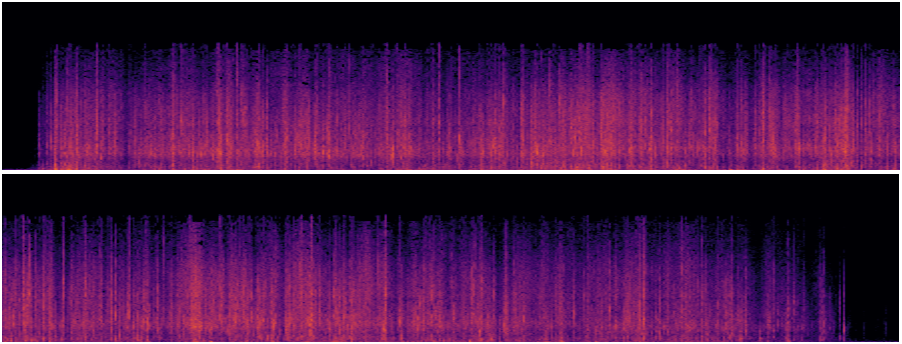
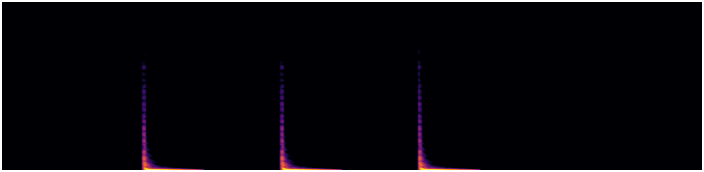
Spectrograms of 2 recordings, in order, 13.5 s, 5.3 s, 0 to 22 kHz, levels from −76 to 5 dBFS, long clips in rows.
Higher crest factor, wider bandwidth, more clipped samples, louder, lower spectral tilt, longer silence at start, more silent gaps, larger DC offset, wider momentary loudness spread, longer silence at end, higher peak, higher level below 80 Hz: first, 22 dB vs 14 dB; first, 17 kHz vs 5.8 kHz; neither; second, -27 LUFS vs -14 LUFS; second, -1 dB/octave vs -9.5 dB/octave; second, 0.25 s vs 1.05 s; second, none vs 1.51-2.09 s, 2.54-3.12 s; neither; second, 7 LU vs 16 LU; second, 0.5 s vs 1.75 s; second, -8 dBFS vs -2 dBFS; second, -46 dBFS vs -16 dBFS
